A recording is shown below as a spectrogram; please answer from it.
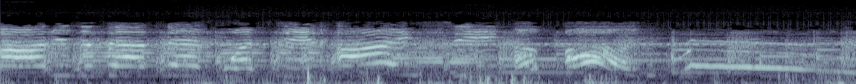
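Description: LeapFrog Tag reading pen playing a short song with singing and music through its small built-in speaker, ending with a falling tone.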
